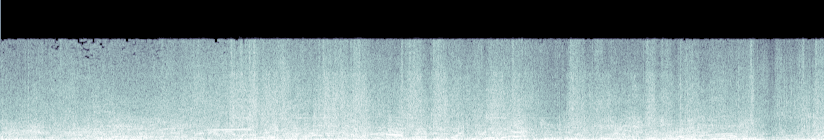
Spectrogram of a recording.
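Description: Zombies snarl and growl close by.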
